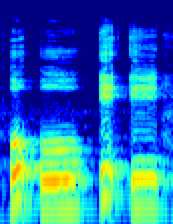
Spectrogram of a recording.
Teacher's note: उच्चारण ऐसा जिनमें मुख का द्वार सकरा रहता है, पतला रहता है, छोटा रहता है। आधे से भी बहुत कम रहता है। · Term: समवृत स्वर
